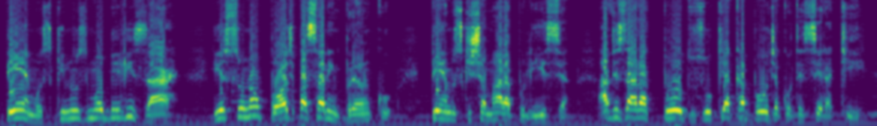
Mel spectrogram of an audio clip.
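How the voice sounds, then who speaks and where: Brief: alarmed young man taking charge narrator's own husky voice, lively pitch. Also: soft background music. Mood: alarmed urgent. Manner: urgent, hurried when giving orders. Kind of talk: homemade radio drama.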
